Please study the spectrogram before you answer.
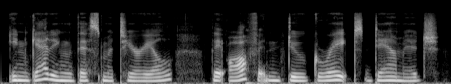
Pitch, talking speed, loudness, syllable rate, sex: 180 Hz, 120 wpm, -15 LUFS, 3.9 syllables/s, female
